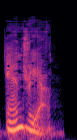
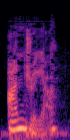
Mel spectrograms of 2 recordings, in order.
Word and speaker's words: Andrea: 那讲到这个 Andrea 的名字，它其实有两个发音。我们可能老美会说 Andrea，那可能英国人会讲的是 Andrea。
